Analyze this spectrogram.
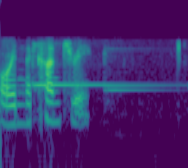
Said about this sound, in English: just excuse the doorbell right now that you may hear.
